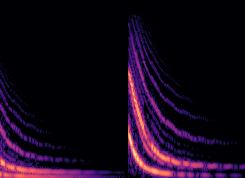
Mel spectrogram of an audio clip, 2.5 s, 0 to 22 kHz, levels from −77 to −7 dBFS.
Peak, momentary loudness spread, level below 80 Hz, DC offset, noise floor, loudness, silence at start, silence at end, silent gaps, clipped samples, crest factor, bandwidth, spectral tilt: -2 dBFS; 22 LU; -40 dBFS; under 0.1%; -58 dBFS; -19 LUFS; 0 s; 0.35 s; none; under 0.1%; 22 dB; 16 kHz; -5 dB/octave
